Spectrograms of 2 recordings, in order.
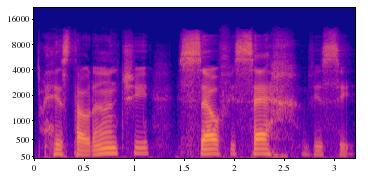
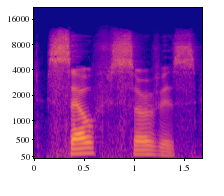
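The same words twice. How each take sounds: First: "self-service" slow as sefi-sevisi; "self-service" with Brazilian extra vowels; "self-service" said the Brazilian way, slowly. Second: "self-service" slow with a clear r; "self-service" said carefully, sir-vis; slow, correct "self-service". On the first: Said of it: "Estas letras têm o som fechado". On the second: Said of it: "pronunciar corretamente". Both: Shown as a demonstration.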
